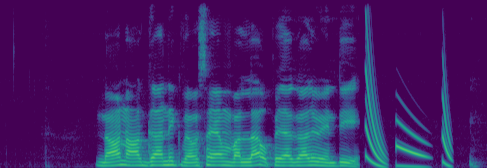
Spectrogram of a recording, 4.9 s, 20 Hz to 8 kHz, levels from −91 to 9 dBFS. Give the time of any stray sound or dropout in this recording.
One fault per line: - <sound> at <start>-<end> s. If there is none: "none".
- chirp at 3.6-4.5 s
